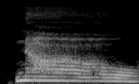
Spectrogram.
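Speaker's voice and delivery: whispering in horror. Reading a story aloud, voicing a boy who sees trouble: horrified whisper. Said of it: "whispers Wirt to himself in horror".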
